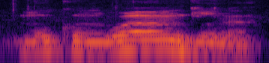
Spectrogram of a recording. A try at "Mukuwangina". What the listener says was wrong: Be careful, you drop the nasal. We can only have a nasal once, yes? I give you the nasal, you drop the nasal when you answer back. Muku wangina, yes, you drop the nasal.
